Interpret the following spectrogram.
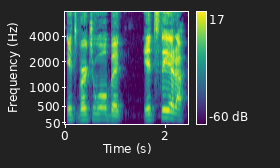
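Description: A man co-hosts a podcast with a bright, forward voice pitched a little high. He gives casual announcements in a chatty way. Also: slow pace. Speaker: podcast co-host. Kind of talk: casual show announcements and chat.

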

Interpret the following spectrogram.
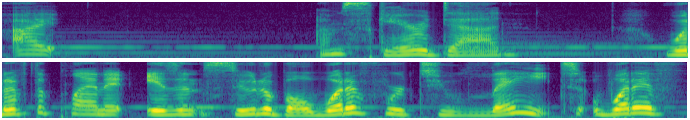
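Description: A woman's voice: mid-range voice, a little slow, soft background music, natural voice. A woman playing an anxious young scientist and dutiful daughter in a sci-fi audio drama, hesitant, earnest and emotional. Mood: scared, self-doubting.

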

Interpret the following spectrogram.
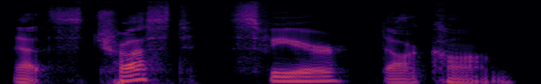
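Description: A man's voice: lowish voice, very slow. Man hosting a tech podcast with a cold. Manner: clears throat now and then, fillers. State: has a cold, voice strained. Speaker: podcast host. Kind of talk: solo tech podcast explaining software.

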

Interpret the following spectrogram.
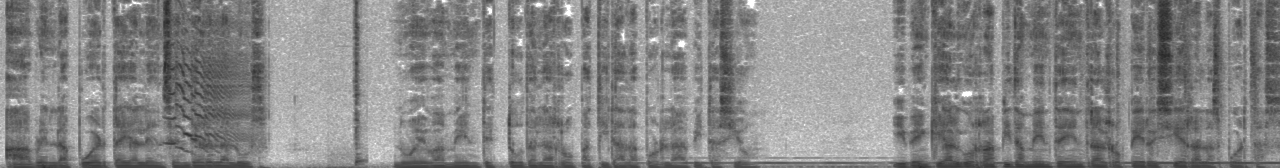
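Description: Very deep, even-toned male horror narrator. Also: measured pace, noisy background. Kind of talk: dramatic scripted horror radio narration. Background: prominent music.

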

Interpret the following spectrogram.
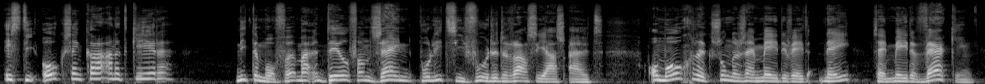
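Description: An actor playing a bitter, despairing husband in wartime hiding in a Dutch radio play, sarcastic and agitated. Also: male voice, fairly high pitch, lively intonation, moderate pace, natural voice. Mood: indignant.

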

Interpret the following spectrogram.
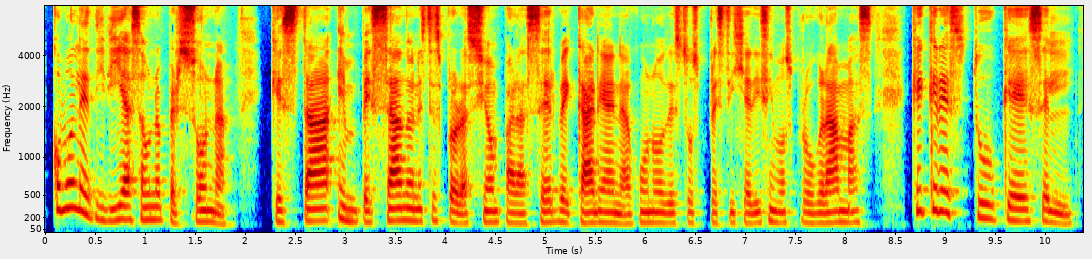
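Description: A woman's voice: low voice, lively intonation, moderate pace. A woman hosting an interview, asking long, winding questions in an engaged, conversational way. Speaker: interviewer, host.

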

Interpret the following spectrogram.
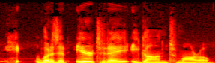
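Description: Male radio co-host, a bit high-pitched, halting and stuttery, dull dry sound. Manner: halting, stuttery, many ums and you-knows. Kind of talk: casual radio banter.

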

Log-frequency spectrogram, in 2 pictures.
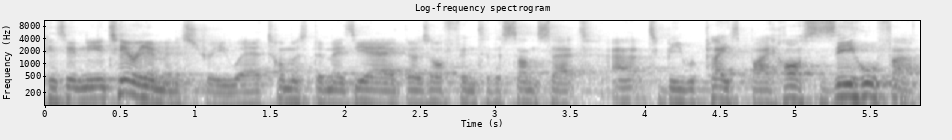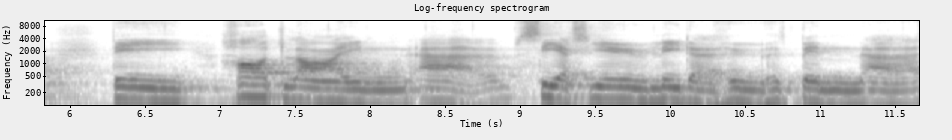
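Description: A man's voice: medium pitch, a bit bright. A native English-speaking man moderating a political panel discussion, with hesitant phrasing and repeated words. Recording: echoey, reverberant hall.

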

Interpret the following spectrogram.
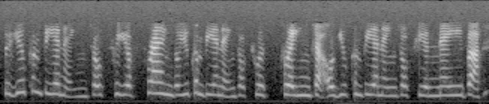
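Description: A woman's voice: sits high, pushed and bright, low-quality recording. A woman with a Welsh accent, a spiritual healer speaking as a guest on a radio interview, earnest and gushing with thanks.

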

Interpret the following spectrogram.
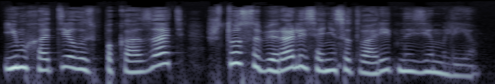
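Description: Mellow, high-voiced woman storyteller. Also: expressive, a little fast, no echo, clean studio sound. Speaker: narrator. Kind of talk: scripted fairy-tale narration.

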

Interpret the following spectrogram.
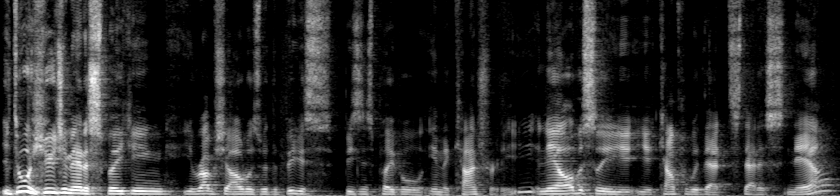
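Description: Male podcast host with a mid-pitched voice, asks probing questions. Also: expressive, moderate pace, hardly any pauses. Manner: probing, conversational. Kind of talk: interview questions.

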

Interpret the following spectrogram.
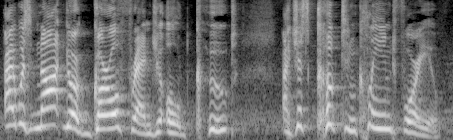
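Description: A high, swooping villainess of a robot rabbit, acted by a woman, leads her revolution with scorn and fury. She is bright and forceful, theatrically imperious, in a comic radio play over music. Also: sing-song, a little slow, full character voice. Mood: scornful. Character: mocking female robot rabbit revolution leader, furious and theatrical. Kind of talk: comedic radio play acting.

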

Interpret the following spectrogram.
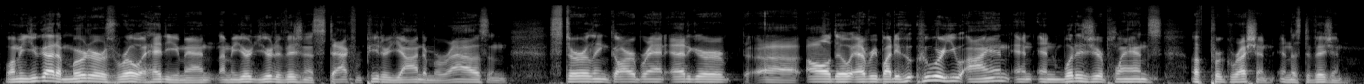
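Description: A man's voice: medium pitch, smooth, no room sound. Easygoing male host, casual interview questions, dry room. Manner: laid-back, agreeable, quick to laugh.

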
